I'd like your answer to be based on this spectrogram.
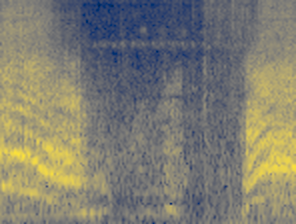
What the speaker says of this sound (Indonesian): Gajah.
